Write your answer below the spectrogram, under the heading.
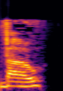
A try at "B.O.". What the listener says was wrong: It's B-O, and that's B-O-W. It's not pronounced bow, and it's not spout bow.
